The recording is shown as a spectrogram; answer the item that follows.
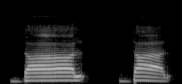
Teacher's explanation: زبان کی نوک اوپر والے جو دو دانت ہیں ان کی جڑ کے ساتھ ملتی ہے. دال جیسے تا ہے اسی طرح دا، دال کی آواز بھی وہیں سے نکلتی ہے.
